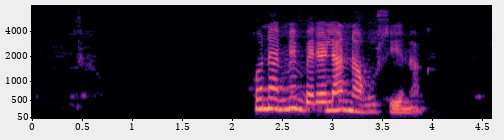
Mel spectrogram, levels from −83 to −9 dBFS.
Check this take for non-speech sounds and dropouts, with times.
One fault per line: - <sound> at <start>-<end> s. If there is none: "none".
none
